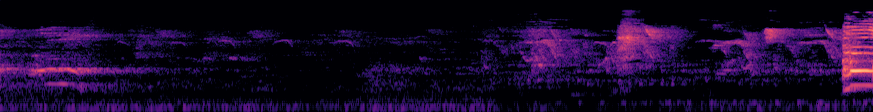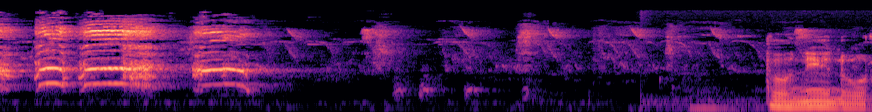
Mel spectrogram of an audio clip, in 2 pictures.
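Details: Decoy red junglefowl rooster crowing in cold, overcast weather. A short harmonic note comes first, then a loud, drawn-out crow in several pulsing syllables lasting about one and a half seconds, and a man speaks at the end.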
